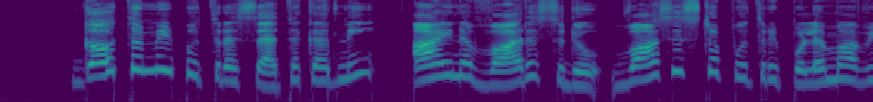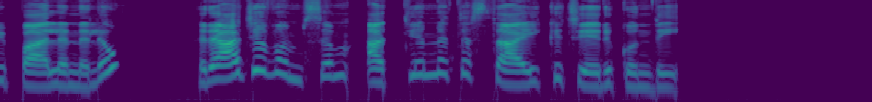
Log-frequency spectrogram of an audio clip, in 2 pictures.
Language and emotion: Telugu, neutral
